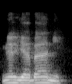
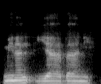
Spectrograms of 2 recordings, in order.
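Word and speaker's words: من الياباني: Min al-Yabani. That's how you say it. Min al-Yabani.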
